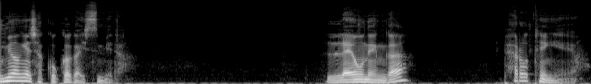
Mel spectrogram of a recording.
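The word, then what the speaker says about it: Léonin: 레오넨과 페로탱이에요. 둘 다 프랑스를 기반으로 하고 있기 때문에 페로탱이라고 읽으시면 되고요. 레오낭 이렇게 읽으시면 됩니다.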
